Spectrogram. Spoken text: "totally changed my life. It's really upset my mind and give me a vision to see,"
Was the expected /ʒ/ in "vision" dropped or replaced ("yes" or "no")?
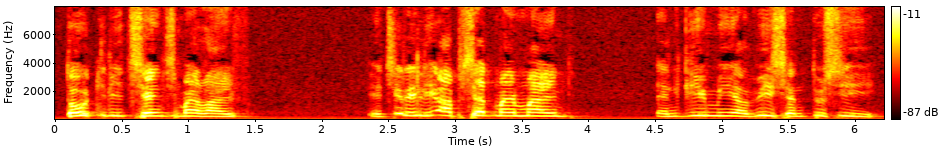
yes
